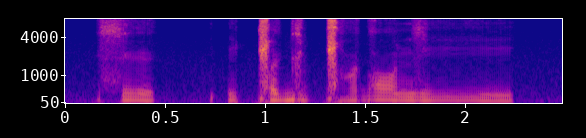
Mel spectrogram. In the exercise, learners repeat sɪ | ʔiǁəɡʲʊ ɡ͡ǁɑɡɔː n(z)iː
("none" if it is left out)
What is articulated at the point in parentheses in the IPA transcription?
z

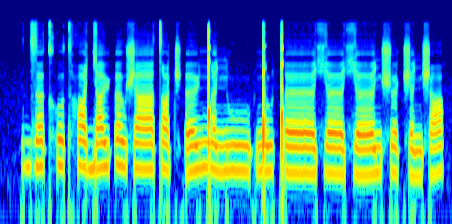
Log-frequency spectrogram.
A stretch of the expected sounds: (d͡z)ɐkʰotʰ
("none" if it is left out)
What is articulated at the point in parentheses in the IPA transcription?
d͡z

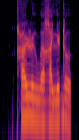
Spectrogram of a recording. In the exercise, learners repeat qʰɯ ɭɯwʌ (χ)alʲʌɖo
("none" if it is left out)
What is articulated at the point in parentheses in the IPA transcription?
ʁ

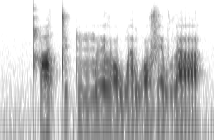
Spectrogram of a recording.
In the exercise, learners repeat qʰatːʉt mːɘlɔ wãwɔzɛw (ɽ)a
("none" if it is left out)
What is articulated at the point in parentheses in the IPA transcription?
l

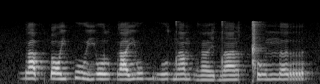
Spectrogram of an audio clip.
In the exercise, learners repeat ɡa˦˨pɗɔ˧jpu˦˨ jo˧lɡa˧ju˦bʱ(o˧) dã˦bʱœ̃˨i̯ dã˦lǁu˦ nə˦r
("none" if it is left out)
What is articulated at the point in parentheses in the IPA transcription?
u˧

